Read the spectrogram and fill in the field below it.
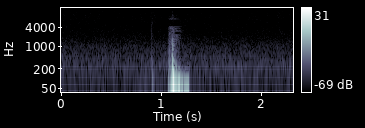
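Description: A telephone receiver is set down with a clunk.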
